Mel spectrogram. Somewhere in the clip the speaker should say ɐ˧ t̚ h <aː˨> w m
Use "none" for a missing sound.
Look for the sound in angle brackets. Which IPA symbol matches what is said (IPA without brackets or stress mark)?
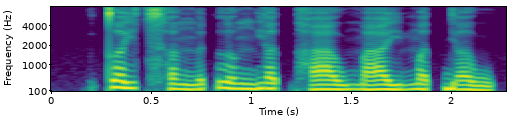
aː˨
